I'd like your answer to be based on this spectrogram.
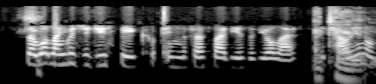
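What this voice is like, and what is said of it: Foreign accent. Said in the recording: “You do have an accent.”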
